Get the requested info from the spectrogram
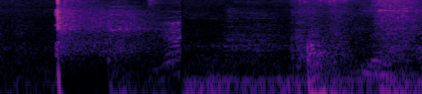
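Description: Two sharp cracks of a pitched baseball's impact, one about a third of a second in and a louder one about a second and a half in, over a low steady background rumble.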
